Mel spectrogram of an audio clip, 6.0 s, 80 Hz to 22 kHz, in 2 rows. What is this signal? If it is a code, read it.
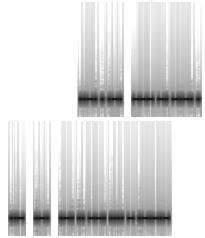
Morse code, heard as a keyed tone, about 42 wpm, 700 Hz. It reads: FER ONCE U R RIGHT.
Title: Sentences from Top 300 Words and Abbreviations 45wpm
